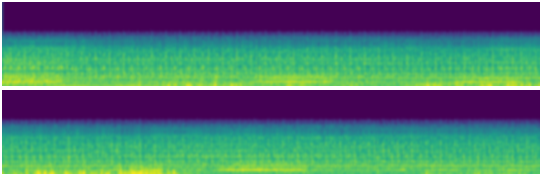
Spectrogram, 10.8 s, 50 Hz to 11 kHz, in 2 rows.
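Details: Volvo V70 diesel idling with a steady, fairly quick knocking rhythm and an intermittent faint tone above it. The noise is unidentified.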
